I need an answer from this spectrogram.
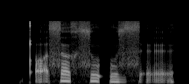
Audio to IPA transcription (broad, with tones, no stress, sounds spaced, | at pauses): qʼ a̰˥ s ɐ˥˨ x s ʊ˥˨ ʔ ʊ˧˩ z s ɛ̰˥˨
